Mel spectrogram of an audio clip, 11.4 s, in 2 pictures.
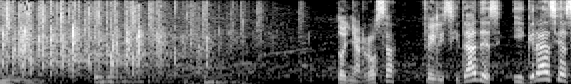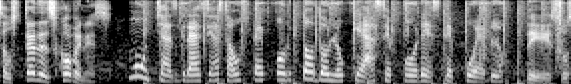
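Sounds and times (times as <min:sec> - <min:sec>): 
applause: 0:00.0 - 0:03.1
speech: 0:00.9 - 0:01.4, 0:03.4 - 0:11.4.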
